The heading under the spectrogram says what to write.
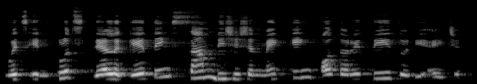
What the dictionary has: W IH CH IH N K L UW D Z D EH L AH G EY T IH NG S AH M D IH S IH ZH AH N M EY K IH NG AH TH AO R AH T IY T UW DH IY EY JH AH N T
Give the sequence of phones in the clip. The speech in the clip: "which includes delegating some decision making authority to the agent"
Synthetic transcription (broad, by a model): W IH CH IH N K L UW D S D EH L AH G EY T IH NG S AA M D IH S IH S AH N M EY K IH NG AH T AO R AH T IY T UW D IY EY JH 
